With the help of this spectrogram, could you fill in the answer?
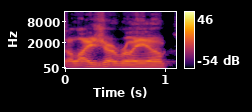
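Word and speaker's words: Elijah Arroyo: Sean Alexander completely like butchered his name, but it's Elijah Royo.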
